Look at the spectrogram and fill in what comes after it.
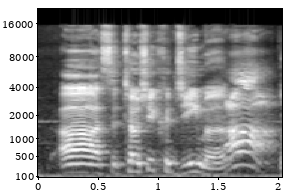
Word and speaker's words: Satoshi Kojima: Satoshi Kojima, legend of New Japan Pro Wrestling, versus John Moxley.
